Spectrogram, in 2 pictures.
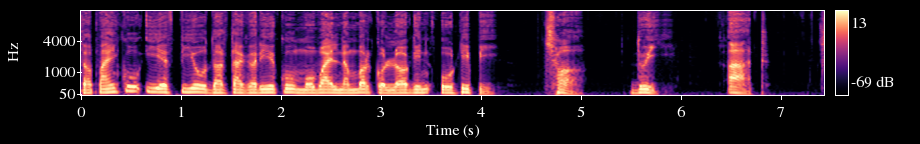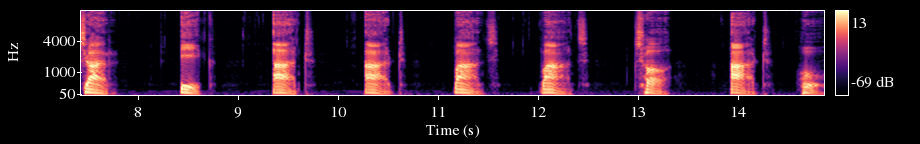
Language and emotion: Nepali, neutral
